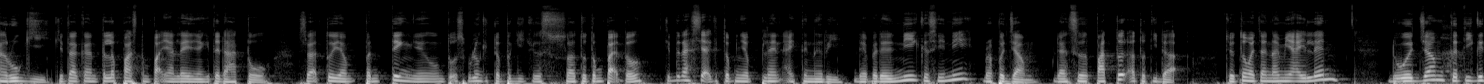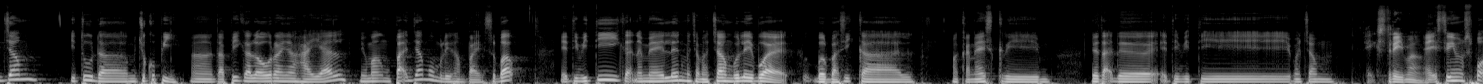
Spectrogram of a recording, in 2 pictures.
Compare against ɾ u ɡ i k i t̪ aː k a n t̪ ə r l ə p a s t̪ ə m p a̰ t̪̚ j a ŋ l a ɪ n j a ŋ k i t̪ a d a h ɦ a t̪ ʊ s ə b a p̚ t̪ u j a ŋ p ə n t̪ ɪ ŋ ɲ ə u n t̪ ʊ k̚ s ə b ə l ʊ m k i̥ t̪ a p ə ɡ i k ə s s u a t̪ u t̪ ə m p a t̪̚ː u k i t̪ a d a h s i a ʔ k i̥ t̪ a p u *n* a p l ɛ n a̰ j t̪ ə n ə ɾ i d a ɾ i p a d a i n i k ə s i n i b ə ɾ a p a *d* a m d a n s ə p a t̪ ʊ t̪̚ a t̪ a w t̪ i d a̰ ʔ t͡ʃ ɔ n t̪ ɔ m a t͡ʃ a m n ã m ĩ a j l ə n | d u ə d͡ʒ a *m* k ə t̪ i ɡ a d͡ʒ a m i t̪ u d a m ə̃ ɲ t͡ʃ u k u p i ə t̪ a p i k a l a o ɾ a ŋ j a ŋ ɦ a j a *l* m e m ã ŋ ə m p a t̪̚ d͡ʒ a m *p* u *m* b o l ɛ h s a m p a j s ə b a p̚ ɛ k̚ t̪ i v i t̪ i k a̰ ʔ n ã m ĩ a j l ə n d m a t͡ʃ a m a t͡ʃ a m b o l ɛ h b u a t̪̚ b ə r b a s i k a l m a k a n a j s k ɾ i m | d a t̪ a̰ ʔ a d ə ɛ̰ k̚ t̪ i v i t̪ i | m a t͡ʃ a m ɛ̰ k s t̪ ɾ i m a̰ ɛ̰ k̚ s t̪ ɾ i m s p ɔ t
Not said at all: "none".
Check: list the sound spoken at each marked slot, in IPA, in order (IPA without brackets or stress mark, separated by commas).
ɲ, d͡ʒ, m, l, p, n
